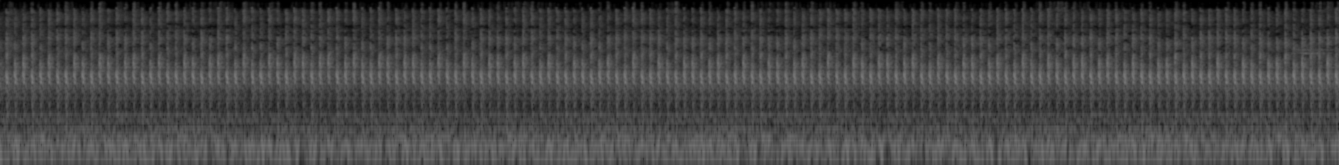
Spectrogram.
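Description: Loud, steady hammering about three blows a second, very even, over the drum's hum: the washer is banging, cause not yet clear.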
